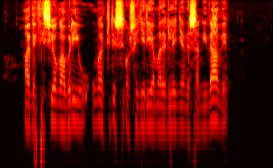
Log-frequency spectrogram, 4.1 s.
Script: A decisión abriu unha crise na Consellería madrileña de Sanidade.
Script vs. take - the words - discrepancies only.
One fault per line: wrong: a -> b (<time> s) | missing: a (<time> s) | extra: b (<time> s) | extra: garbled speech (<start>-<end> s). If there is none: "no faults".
missing: na (1.9 s)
